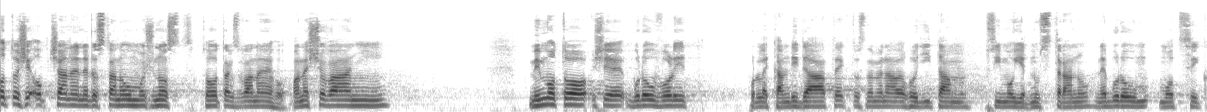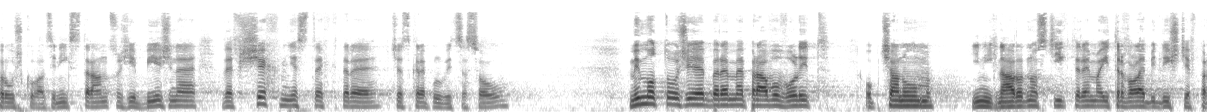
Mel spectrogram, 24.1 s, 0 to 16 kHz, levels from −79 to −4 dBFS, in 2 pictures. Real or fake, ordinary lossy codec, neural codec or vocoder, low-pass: fake; MP3, 48 kbps; vocoder, 44.1 kHz, 128 mel bands, Pupu-Vocoder; 14.4 kHz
